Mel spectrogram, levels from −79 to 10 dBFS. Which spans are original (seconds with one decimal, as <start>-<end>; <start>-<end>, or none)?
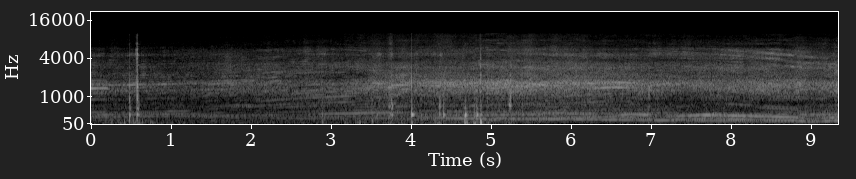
0.0-3.4; 4.8-5.2; 6.6-8.2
